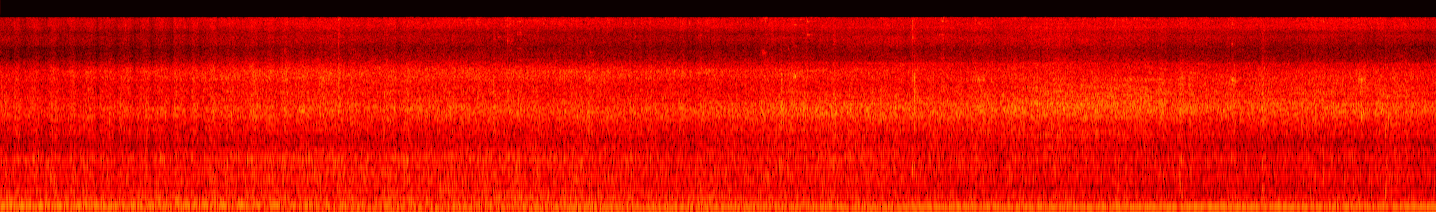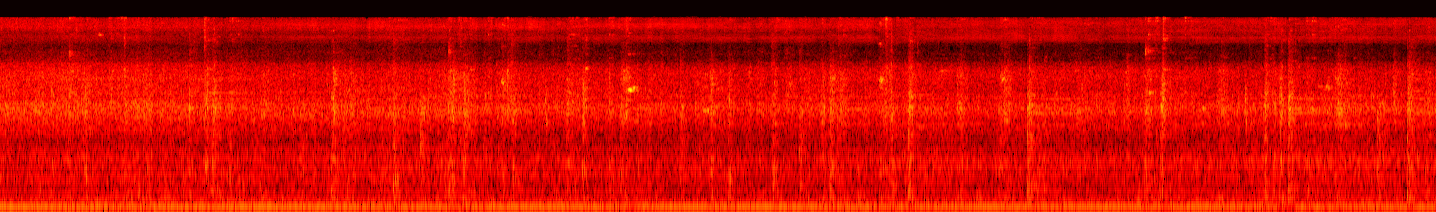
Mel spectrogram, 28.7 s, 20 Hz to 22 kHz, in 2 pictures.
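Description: A departing train moves slowly past: the Pakistan Railways GEU40 diesel-electric locomotive, then the power van and the passenger coaches. A steady low engine drone runs throughout, and from about halfway on, clicks and clatter from the wheels on the rails sound over it.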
